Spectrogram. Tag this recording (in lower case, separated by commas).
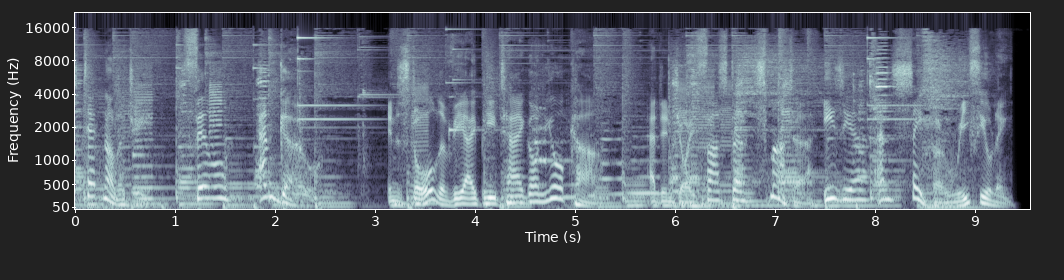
music, speech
